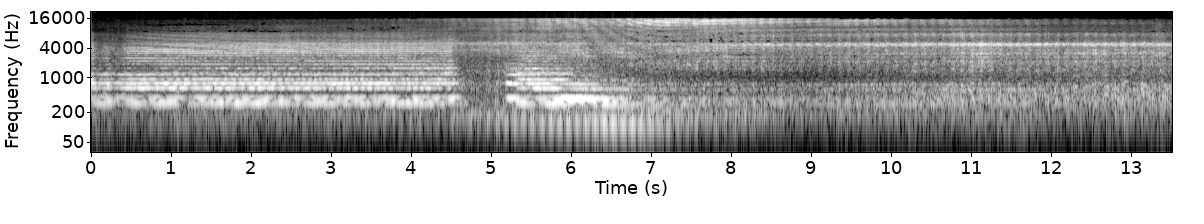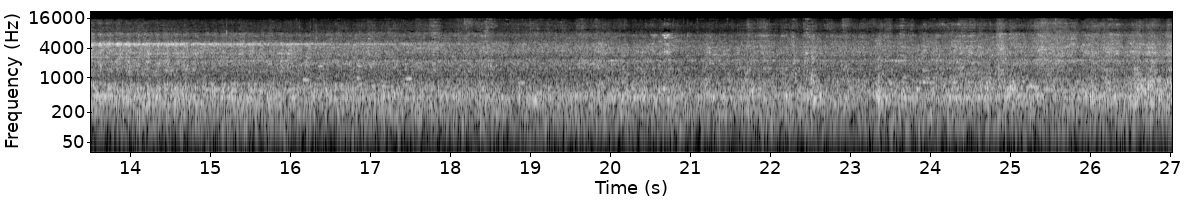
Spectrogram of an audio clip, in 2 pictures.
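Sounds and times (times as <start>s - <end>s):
train horn blasts: 0.0s - 8.0s
freight train rumbling past: 0.0s - 27.0s.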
